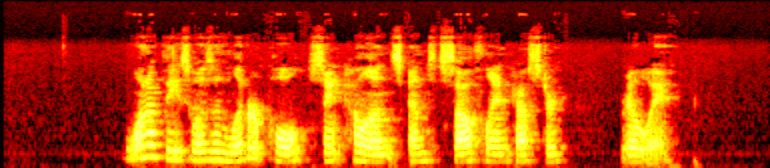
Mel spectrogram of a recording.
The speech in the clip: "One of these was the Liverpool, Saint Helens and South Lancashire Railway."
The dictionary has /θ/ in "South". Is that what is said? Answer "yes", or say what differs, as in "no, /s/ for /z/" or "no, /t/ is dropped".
yes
